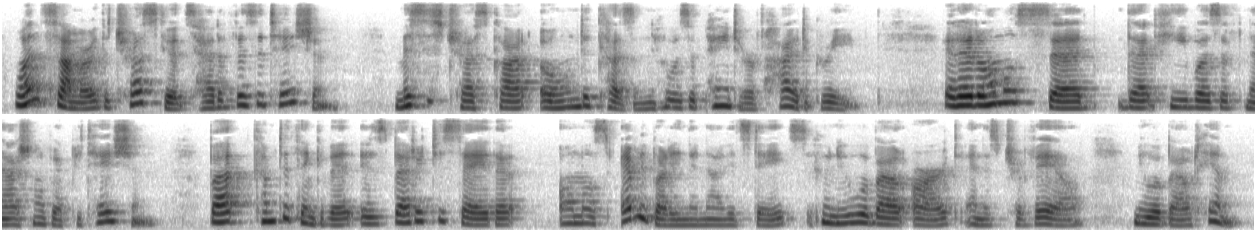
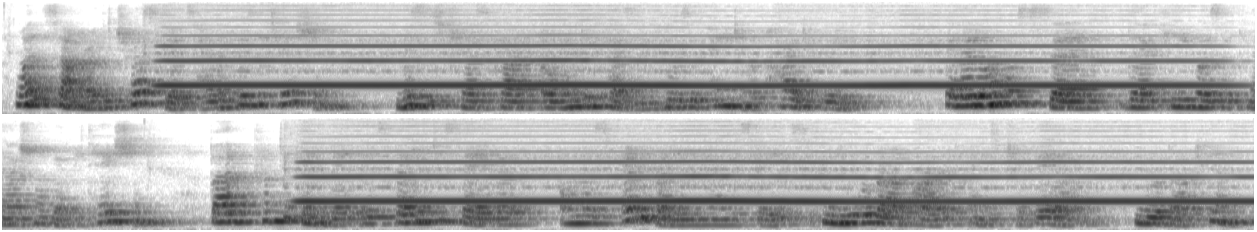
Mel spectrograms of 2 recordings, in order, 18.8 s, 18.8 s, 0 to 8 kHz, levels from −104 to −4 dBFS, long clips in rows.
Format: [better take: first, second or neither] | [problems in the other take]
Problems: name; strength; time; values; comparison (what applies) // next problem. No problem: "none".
first | background sound (Wind instrument, woodwind instrument); 1 dB above the speech // room echo; dies away in 1.2 s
